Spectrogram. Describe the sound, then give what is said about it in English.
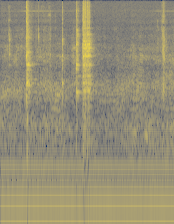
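Cutlery scrapes and clacks against a plate in a few sharp bursts, with a louder scuffle near the middle, over a low steady hum and no talking. “Conversation on hold, the scuffle and clack of her cutlery send out signals not difficult to interpret.”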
